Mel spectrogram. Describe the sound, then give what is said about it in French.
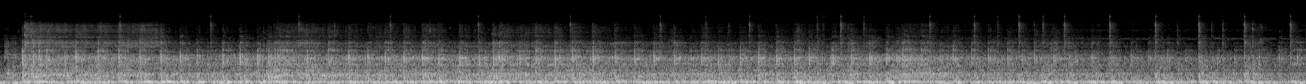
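A motorcycle engine rumbles loudly and steadily for the whole stretch, a dense low roar with a constant rough texture and no clear rise or fade as it runs. “La moto peut m'emmener loin d'ici. Je peux partir d'ici, grâce à la moto.”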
